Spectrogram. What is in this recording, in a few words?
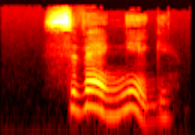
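"svängig", Swedish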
